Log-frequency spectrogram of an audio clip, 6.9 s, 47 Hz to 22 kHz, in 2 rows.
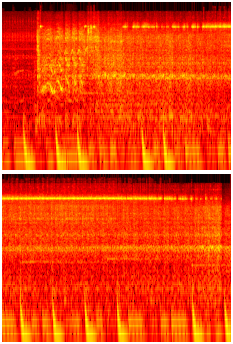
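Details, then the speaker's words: Ford 6.4 Powerstroke diesel, recorded at the front near the alternator and belt: a thin, steady high-pitched ring over the diesel clatter, lasting about six months. Owner suspected the power steering pump, the alternator, then the belt; the finding is tensioner pulley ringing. "ringing noise drives me nuts it has to go off like six months so let's swap out the belt hopefully that fixes it"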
